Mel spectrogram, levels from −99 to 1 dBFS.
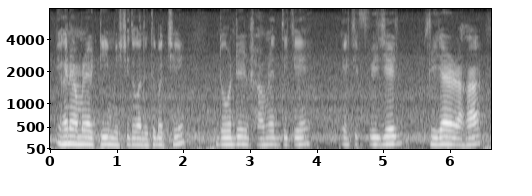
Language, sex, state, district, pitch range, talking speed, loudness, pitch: Bengali, male, West Bengal, Alipurduar, 135-150 Hz, 125 wpm, -17 LUFS, 140 Hz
